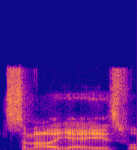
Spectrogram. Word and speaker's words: sommeliers: Where that, that's that's that's a fancy word that sommeliers will will say. Oh wait, I, I pronounced it right.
